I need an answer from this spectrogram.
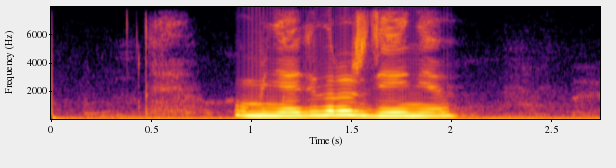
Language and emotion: Russian, positive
